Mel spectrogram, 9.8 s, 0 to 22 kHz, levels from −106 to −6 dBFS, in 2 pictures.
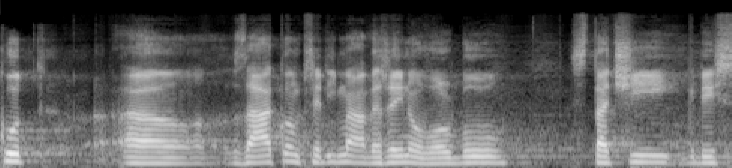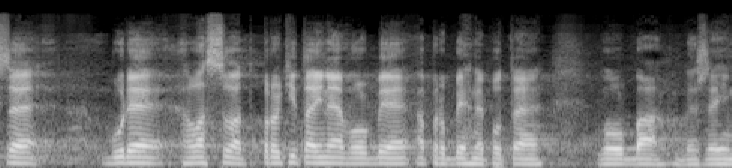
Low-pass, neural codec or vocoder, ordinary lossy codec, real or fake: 14.4 kHz; codec, 44.1 kHz, 7.8 kbps, DAC; Opus, 32 kbps; fake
